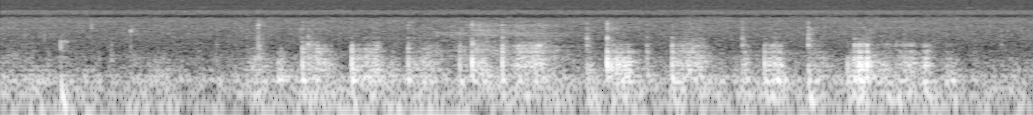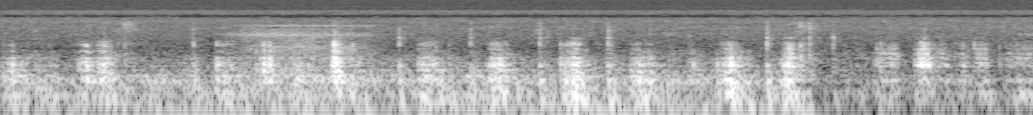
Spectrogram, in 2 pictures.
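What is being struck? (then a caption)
Cardboard cookie box. The tip of a wooden skewer is traced over the printed text on a hollow Oreo Mini cardboard box held in one hand, making a scratch. Quiet, dense scratchy ticks and dry rubbing patter along for about ten seconds, sitting mostly in the low and middle range with little brightness.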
